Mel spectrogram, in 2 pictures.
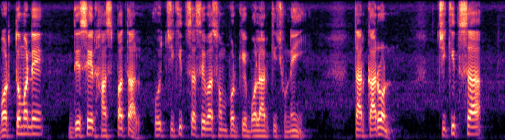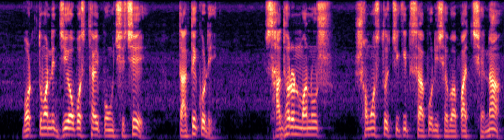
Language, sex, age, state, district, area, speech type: Bengali, male, 60+, West Bengal, South 24 Parganas, rural, spontaneous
